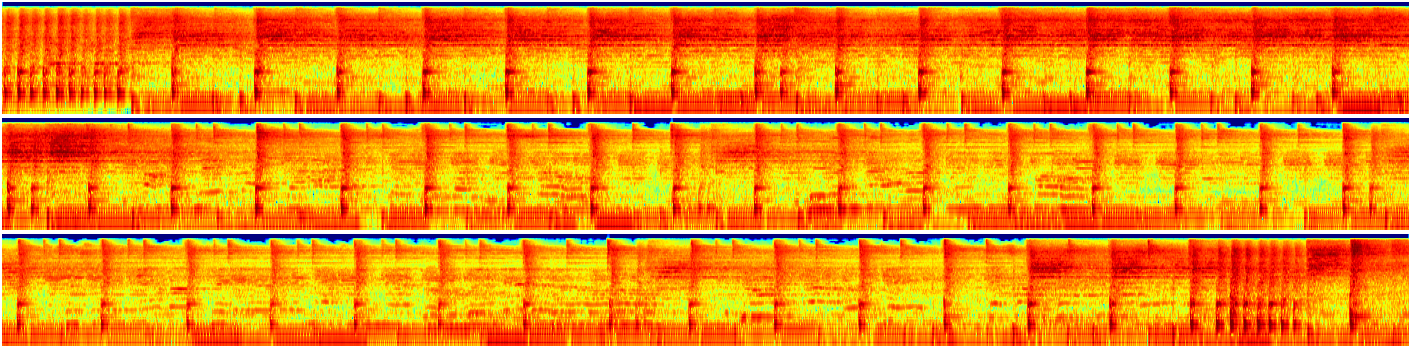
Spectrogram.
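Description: Live rock band playing a ska-punk cover, heard close to the drum kit: a steady beat of kick, snare and rim hits over electric bass and guitar. Bright cymbal wash rings for the first ten seconds or so, thins out, and comes back near the end.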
